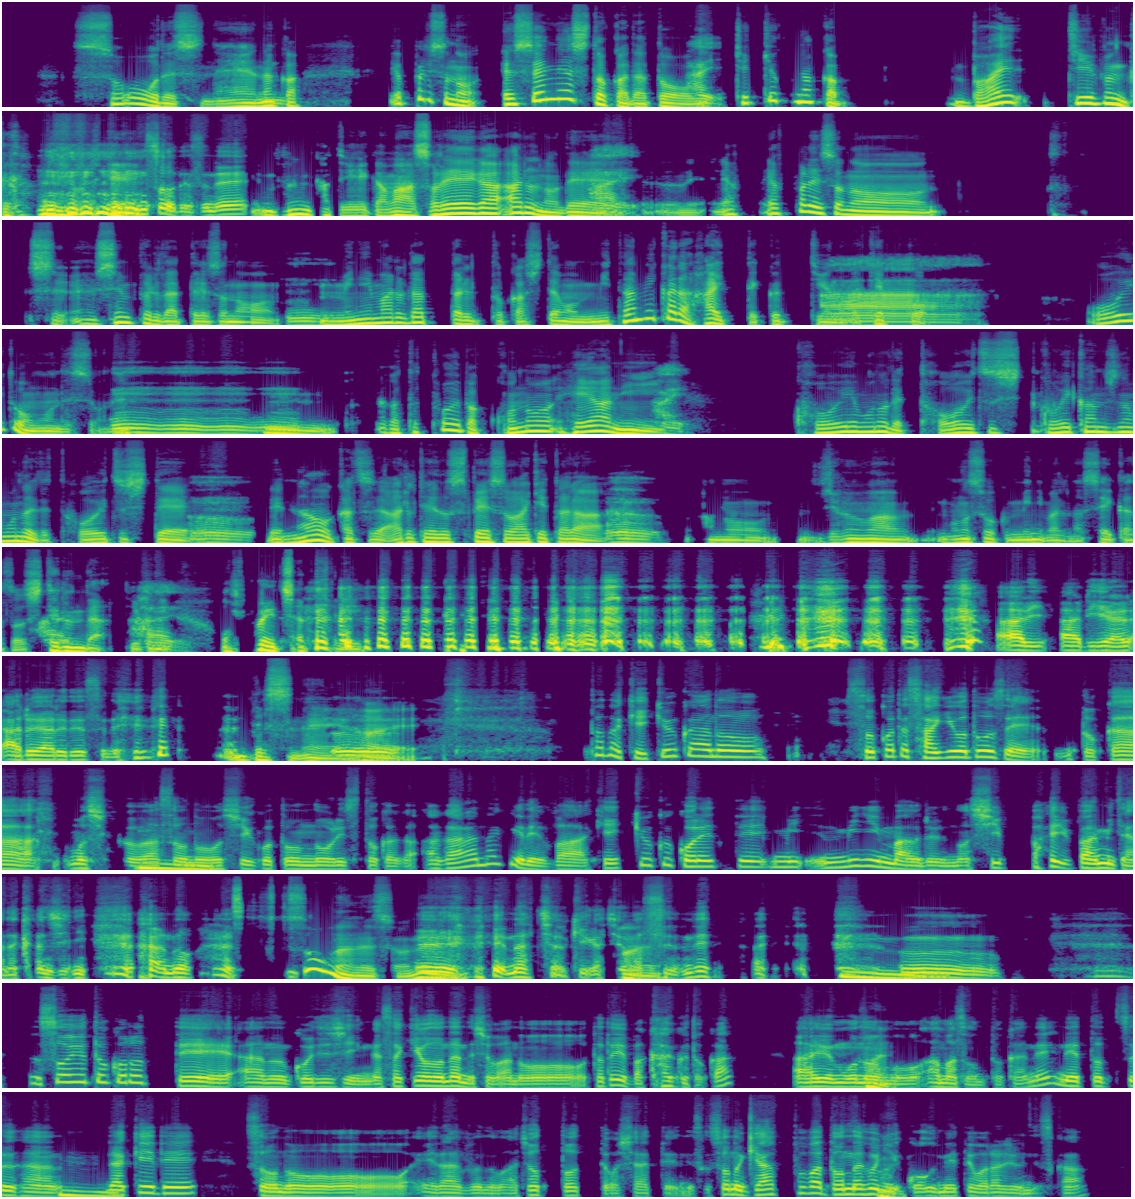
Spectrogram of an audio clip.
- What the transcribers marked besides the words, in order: laughing while speaking: "うん"; other background noise; laugh; laugh; tapping; laughing while speaking: "みたいな感じに、あの"; laughing while speaking: "ええ、なっちゃう気がしますよね。はい"
- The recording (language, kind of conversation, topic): Japanese, podcast, ミニマルと見せかけのシンプルの違いは何ですか？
